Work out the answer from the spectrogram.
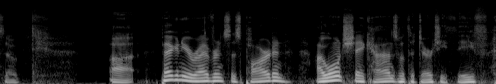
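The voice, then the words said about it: Put-on Irish brogue. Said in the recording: “Irish whisper, and I'm gonna try and do this in a in a brogue accent”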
